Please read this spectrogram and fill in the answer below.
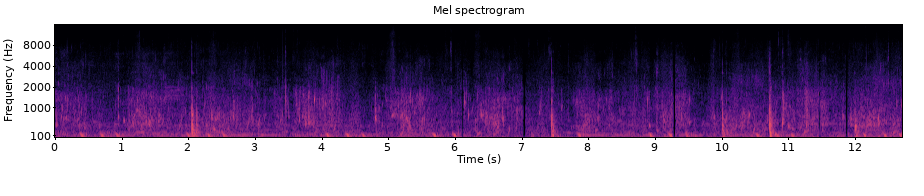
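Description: Double-bladed kayak paddle dipping and splashing in calm river water as a plastic sit-on-top kayak is paddled along, with irregular sharp splashes from the blade strokes.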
